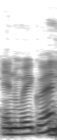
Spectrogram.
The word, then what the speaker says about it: Nwigwe: T-O-B-E. – Yeah. – N-W-I-G-W-E. – In Wigwam. How do you say that? In Wigwam. – In Wigwam.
